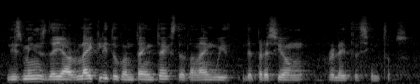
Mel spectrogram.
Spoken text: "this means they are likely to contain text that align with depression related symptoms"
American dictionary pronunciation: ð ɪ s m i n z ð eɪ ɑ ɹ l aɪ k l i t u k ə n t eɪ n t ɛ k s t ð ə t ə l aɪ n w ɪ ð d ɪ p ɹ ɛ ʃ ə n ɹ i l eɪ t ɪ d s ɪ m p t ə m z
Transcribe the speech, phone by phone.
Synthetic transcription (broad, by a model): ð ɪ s m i n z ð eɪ ɑ ɹ l aɪ k l i t u k ə n t eɪ n t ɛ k s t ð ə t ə l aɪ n w ɪ ð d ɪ p ɹ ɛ s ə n ɹ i l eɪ t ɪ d s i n t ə m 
